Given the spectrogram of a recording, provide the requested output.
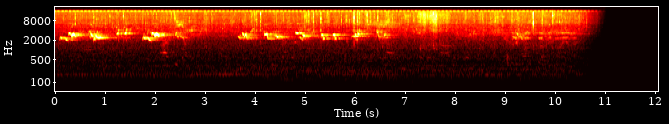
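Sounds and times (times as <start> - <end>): faint bird song: 0.0 - 11.0
faint low hum: 0.0 - 11.0.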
